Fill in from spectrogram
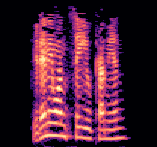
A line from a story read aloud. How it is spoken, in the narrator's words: the big-nosed man asked nervously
